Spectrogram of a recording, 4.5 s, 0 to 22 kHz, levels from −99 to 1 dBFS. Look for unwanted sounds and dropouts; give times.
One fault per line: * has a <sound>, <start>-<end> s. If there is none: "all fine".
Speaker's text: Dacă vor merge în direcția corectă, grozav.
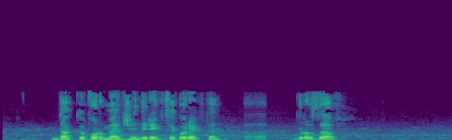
* has a laugh, 2.4-2.7 s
